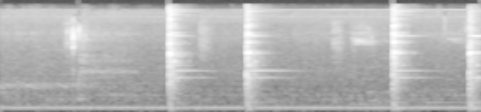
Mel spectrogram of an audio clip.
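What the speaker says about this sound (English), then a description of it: "Just the end of the bar, we're going to upset the end. Do a little jumping on the anvil." The end of a hot bar is hammered on an anvil to upset it during forging for a fireplace tool handle, five sharp ringing strikes at roughly half-second intervals over a steady low forge hum.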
